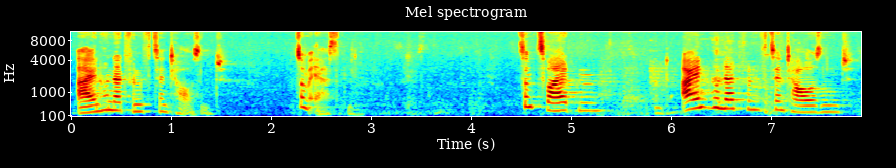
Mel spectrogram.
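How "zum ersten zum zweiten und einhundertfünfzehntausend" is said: auctioneer. Real, not acted. Going once, going twice.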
